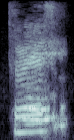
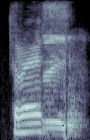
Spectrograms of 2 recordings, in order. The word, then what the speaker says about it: tres: Tres. Tres. One more. Tres. Tres. Right, it's not tres. It's Tres.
